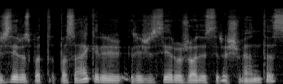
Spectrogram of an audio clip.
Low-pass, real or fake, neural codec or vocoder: 14.4 kHz; fake; vocoder, 48 kHz, 128 mel bands, Vocos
